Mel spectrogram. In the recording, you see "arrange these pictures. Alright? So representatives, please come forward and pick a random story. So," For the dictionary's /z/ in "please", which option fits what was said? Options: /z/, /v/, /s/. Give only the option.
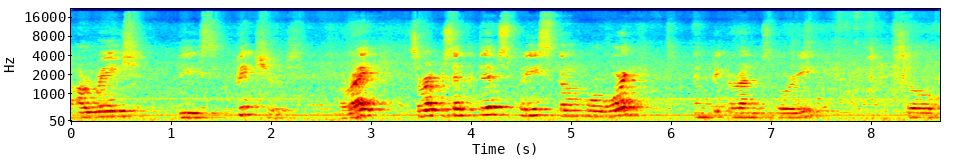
/s/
